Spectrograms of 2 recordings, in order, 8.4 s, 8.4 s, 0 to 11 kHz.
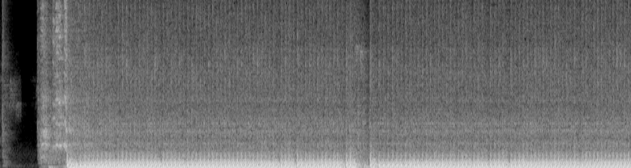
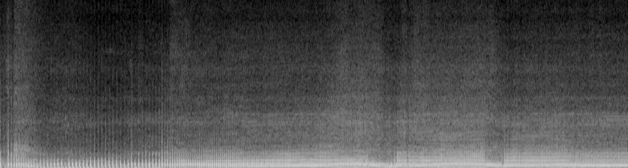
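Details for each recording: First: Yamaha YFZ450 rebuild, rebuilt carburetor with new jets, restarted with fuel petcock now turned on: catches after short crank and runs loud with a lumpy, uneven beat instead of clean idle; rough running, jetting still needs adjusting. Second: Rebuilt Yamaha YFZ450 quad after carburetor rejetting, taken for a longer ride: the single-cylinder cracks into a crisp idle, then rises and settles cleanly through blips without stumbling. It is now dialed in and running healthy, and the build is complete.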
